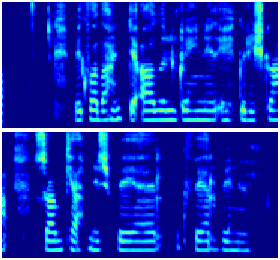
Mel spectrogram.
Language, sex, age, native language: Icelandic, male, 11, Icelandic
